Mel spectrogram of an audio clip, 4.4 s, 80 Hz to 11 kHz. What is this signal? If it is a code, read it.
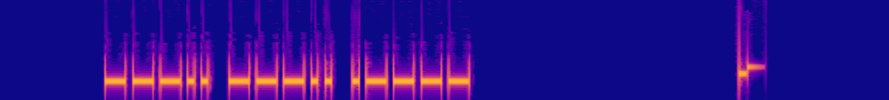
Morse code, heard as a keyed tone, about 34 wpm, 700 Hz. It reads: 881
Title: Numbers - 3-Digit 35wpm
